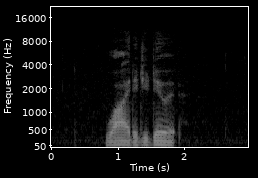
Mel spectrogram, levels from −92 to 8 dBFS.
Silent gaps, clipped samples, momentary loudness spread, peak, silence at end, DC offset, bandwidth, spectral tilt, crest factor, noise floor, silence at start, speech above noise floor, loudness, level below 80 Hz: none; under 0.1%; 11 LU; -24 dBFS; 1.1 s; under 0.1%; 13 kHz; -7 dB/octave; 20 dB; -77 dBFS; 0.85 s; 36 dB; -42 LUFS; -62 dBFS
